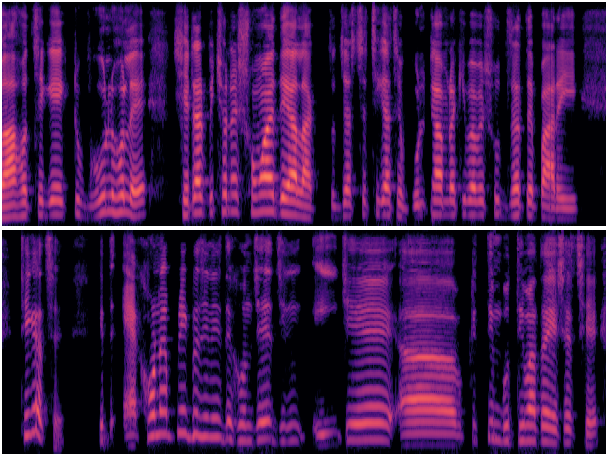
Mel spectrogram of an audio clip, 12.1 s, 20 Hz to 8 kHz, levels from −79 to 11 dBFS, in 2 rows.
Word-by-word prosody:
বা 145 +1 +9
হচ্ছে 170 +2 -3
গিয়ে 185 -1 +5
একটু 190 - -12
ভুল 210 +8 -4
হলে, 220 - +4 0.4
সেটার 205 +4 +5
পেছনে 225 +1 -3
সময় 225 +2 +7
দেয়া 185 -3 +9
লাগতো। 145 - -3
যে - - -5
আচ্ছা 165 +2 -6
ঠিক 185 - -6
আছে 170 - -7
ভুলটা 165 +4 -6
আমরা 180 0 -1
কিভাবে 180 -1 -1
শুধরাতে 175 -2 -3
পারি? 135 -2 +2 0.6
ঠিক 280 +2 -2
আছে? - - -9 0.4
কিন্তু - - -12 0.2
এখন 270 +1 -2
আপনি 290 +3 -10
একটা 290 +1 -7
জিনিস 255 -1 -7
দেখুন 210 -2 -8
যে, 225 - -2 0.2
যিনি 200 +1 -12 0.3
এইযে 275 -9 -5 0.5
আ - - +2 0.6
কৃত্রিম 220 +2 -11
বুদ্ধিমত্তা 205 -1 -2
এসেছে। 175 -4 -4
200 Hz, 175 wpm, -24 LUFS, 180-225 Hz, 0.6 s, বা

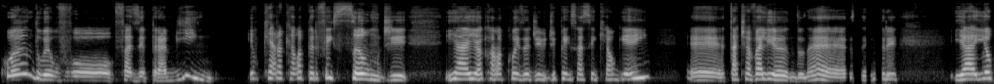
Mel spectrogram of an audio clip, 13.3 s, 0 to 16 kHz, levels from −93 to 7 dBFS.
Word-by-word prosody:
Quando 430 - 0
eu 200 -4 +3
vou - - 0
fazer 175 -3 -4
pra 155 0 -1
mim, 255 - -3 0.5
eu 245 0 -4
quero 270 -1 -1
aquela 250 +1 -4
perfeição 245 -5 +3
de 190 +4 -1 0.5
e 250 - +1
aí 235 0 +4
aquela 225 -1 -1
coisa 225 0 -2
de 215 +1 -5
de 230 - -8
pensar, 225 -1 -3
assim, 220 +1 -6
que 215 - -17
alguém, 230 +9 +3 0.5
eh, 170 -3 0
tá 215 0 0
te 235 - -6
avaliando, 215 -8 +2
né, 175 -4 0 0.2
sempre 225 +3 -7 0.7
E 200 +2 +5
aí 225 0 +4
eu 265 0 +5
225 Hz, 135 wpm, -26 LUFS, 195-250 Hz, 0.7 s, E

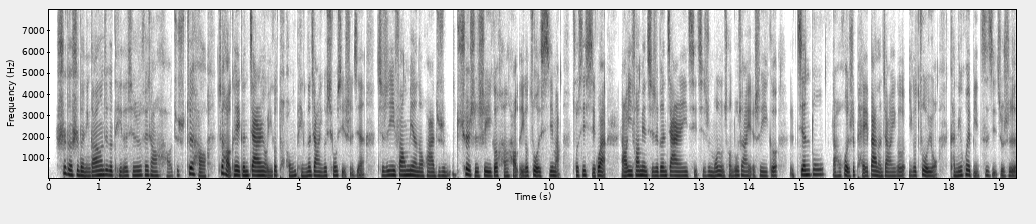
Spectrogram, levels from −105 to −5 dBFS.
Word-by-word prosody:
是 295 - 0
的 235 -5 +4
是 215 +1 +1
的， 195 -1 +4
你 175 0 -2
刚 190 +2 +1
刚 220 - +5
这 225 - +2
个 205 - +4
提 195 -1 -5
得 190 +1 -1
其 195 - -9
实 200 +1 +2
非 210 0 0
常 195 -2 -1
好， 175 -2 -14
就 205 +3 -11
是 200 - -12
最 275 -1 +6
好 170 -9 -3 0.2
最 305 - +4
好 210 - +3
可 215 - +3
以 205 - +6
跟 195 0 +5
家 205 -1 +5
人 200 - +5
有 190 - +1
一 185 - -4
个 195 - +1
同 190 -2 -5
频 180 -4 -5
的 195 - +2
这 200 - +1
样 190 -2 0
一 175 - -5
个 185 - 0
休 195 +1 -1
息 200 - -3
时 - - -9
间。 - - -5 0.3
其 200 - -5
实 200 +2 +1
一 215 0 +5
方 210 0 +2
面 210 -3 +5
的 180 -1 0
话， 175 +1 -3
就 175 +2 -7
是 185 -1 -3 0.2
确 250 +1 +4
实 200 -4 -2
是 190 +3 +1
一 180 - +4
个 185 +1 +3
很 170 -2 -6
好 175 - -4
的 - - -7
一 - - -2
个 185 - +1
作 185 -1 +4
息 190 +2 -1
嘛 190 - 0 0.3
作 195 - -1
息 210 +2 +1
习 170 -4 -3
惯， 190 0 +4 0.3
然 - - -2
后 180 - +3
一 205 - +5
方 205 0 +2
面， 205 -1 +5
其 190 -1 -3
实 185 - 0
跟 195 0 +3
家 190 -1 +2
人 185 0 -1
一 190 - -1
起， 190 +1 -6
其 200 -2 -10
实 190 - -6
某 185 +2 -1
种 200 -2 0
程 190 - -9
度 200 +1 -2
上 200 -2 -3
也 - - -6
是 190 - -6
一 180 - -4
个， 190 +2 -2 0.2
呃， - - -10
监 225 0 +4
督， 235 +1 -2
然 - - -7
后 180 - -6
或 205 +3 +3
者 180 - +3
是 195 +3 -4
陪 180 -1 -4
伴 205 +1 +2
的 170 - -3
这 185 - -4
样 175 -1 -5
一 175 - -7
个 180 +1 -4
一 185 - -9
个 190 - -1
作 190 -2 +2
用。 190 +3 -2 0.3
肯 180 - -4
定 190 +2 +2
会 220 0 +3
比 - - -8
自 200 +1 -5
己 185 - -5
就 100 - -7
是 90 0 -4
195 Hz, 365 characters per minute, -24 LUFS, 180-205 Hz, 0.3 s, 最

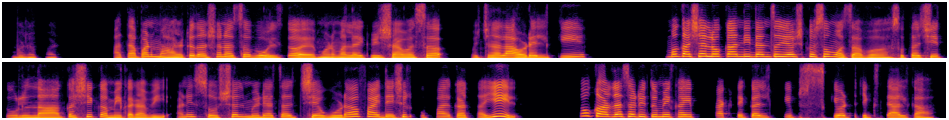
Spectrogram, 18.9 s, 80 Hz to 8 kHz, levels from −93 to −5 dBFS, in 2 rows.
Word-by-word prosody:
बरोबर. 210 -1 -9 0.6
आता 220 +2 -4
आपण 275 +4 +1
मार्गदर्शनाचं 255 +3 +2
बोलतोय 210 -3 +2
म्हणून 210 +1 +1
मला 215 +1 +2
एक 225 +1 +1
विचारावसं 215 +2 +1 0.3
विचारायला 220 +4 +1
आवडेल 215 -1 +3
की 265 +2 -2 0.9
मग 330 +2 +1
अशा 350 +2 +3
लोकांनी 330 -1 +3
त्यांचं 320 0 +2
यश 310 -1 +2
कसं 320 +1 +1
मोजावं? 185 -8 +1
स्वतःची 230 +4 -1
तुलना 230 -1 0
कशी 270 +2 0
कमी 230 -6 +1
करावी? 185 -2 0
आणि 280 +2 -5
सोशल 275 +1 -1
मीडियाचा 245 +1 0
जेवढा 235 +4 +1
फायदेशीर 275 -2 0
उपाय 265 +4 -6
करता 235 0 -3
येईल, 325 +9 +3 0.7
तो 405 - 0
करण्यासाठी 320 -2 +3
तुम्ही 300 0 +1
काही 285 0 +2
प्रॅक्टिकल 255 -1 -4 0.2
टिप्स 255 -3 -12
किंवा 255 -1 +3
ट्रिक्स 230 -3 -7
द्याल 220 -1 0
का? 175 +1 -3
245 Hz, 135 wpm, -22 LUFS, 220-280 Hz, 0.9 s, आवडेल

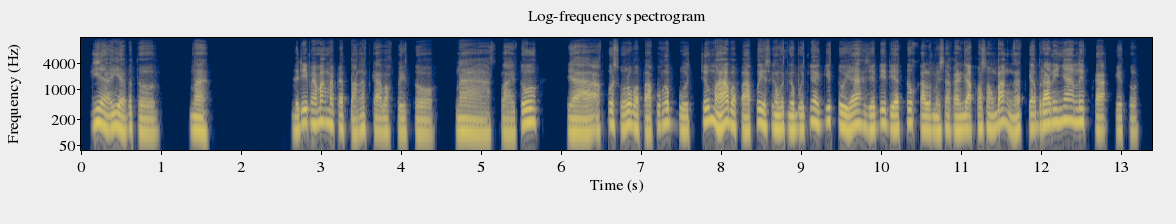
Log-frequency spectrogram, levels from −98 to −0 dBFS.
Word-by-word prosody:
Iya 170 0 +4
iya, 140 -2 +4
betul. 105 -6 -3 0.4
Nah, 115 -3 +1 1.0
jadi 120 +9 0
memang 175 +2 +2
mepet 145 -7 -2
banget 110 +5 -3
Kak 110 -2 -2
waktu 110 0 -16
itu. 100 -1 -4 0.2
Nah 105 -2 -1
setelah 105 +1 -5
itu, 160 +11 +2 0.5
ya 105 0 +1
aku 160 +7 -2
suruh 145 +3 +1
Bapak 110 -5 -1
aku - - -9
ngebut. 125 -9 -2
Cuma 185 -1 +4
Bapak 125 -6 +1
aku, 175 -2 +1
ya - - +4
sengebut-ngebutnya 130 +5 +1
gitu 160 -4 0
ya. 150 +5 +3
Jadi 130 +5 -1
dia 130 - +4
tuh 170 +5 -3
kalau 125 -6 +1
misalkan 120 +1 0
nggak 125 0 +2
kosong 130 0 -1
banget, 130 -5 +1
nggak 135 0 -2
beraninya 175 +6 +4
nyalip 180 0 +2
Kak, 115 0 -2
gitu. 115 -1 -7
130 Hz, 180 wpm, -22 LUFS, 110-160 Hz, 1.0 s, Iya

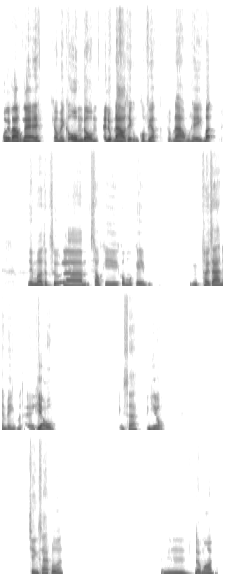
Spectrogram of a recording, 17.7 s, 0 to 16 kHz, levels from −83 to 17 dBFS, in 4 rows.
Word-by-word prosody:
mới 125 +7 +4
vào 115 -8 +8
nghề 120 -3 +8
ấy, 130 +7 +4 0.3
kiểu, 110 - -1
mình 110 +1 -1
cứ - - -2
ôm 150 -2 +6
đồm, 110 -5 +4
thấy - - +3
lúc 195 0 +5
nào 115 -8 +8
thấy 135 +4 0
cũng 165 +6 -10
có 175 - -3
việc, 115 -5 0 0.2
lúc - - -13
nào - - +3
cũng 135 - -8
thấy 145 +2 -1
bận. 170 - +3 0.7
Nhưng 150 -2 -4
mà 120 -2 0
thực 115 0 -8
sự - - -5
là 110 -1 -2 0.2
sau 140 -2 -5
khi 140 0 -8
có 145 - -5
một 145 -2 -9
cái, - - -6 1.0
ưm, 130 - -8
thời 110 -1 -1
gian 130 +2 +2
thì 125 - -3
mình 105 -2 -6
có 130 - -9
thể 105 - -11
hiểu. 115 +3 +2 1.3
Chính 130 - -15
xác, 150 +4 -7 0.2
mình 115 - -3
hiểu. 105 -3 -5 1.7
Chính 120 +1 -4
xác 145 +2 -6
luôn. 130 -2 -2 2.0
Ừm, 125 -2 -4 0.2
đúng 115 -1 -3
rồi. 120 -5 -3
125 Hz, 165 wpm, -25 LUFS, 110-140 Hz, 2.0 s, vào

